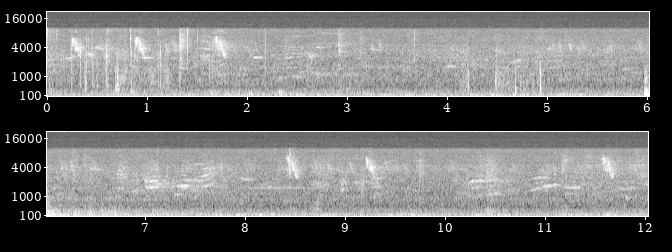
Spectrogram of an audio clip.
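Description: Quiet background with a steady low rumble, faint scattered bird chirps, and a single sharp thump about halfway through.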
